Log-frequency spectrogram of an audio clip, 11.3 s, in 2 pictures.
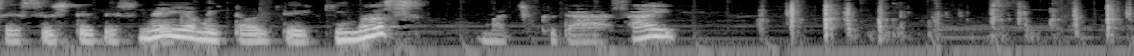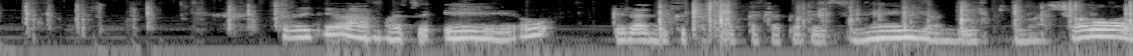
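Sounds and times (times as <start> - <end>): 
speech: 0.0 - 3.9, 7.1 - 11.3
tarot reading cards tapping and clicking: 3.8 - 7.3, 8.8 - 11.3.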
